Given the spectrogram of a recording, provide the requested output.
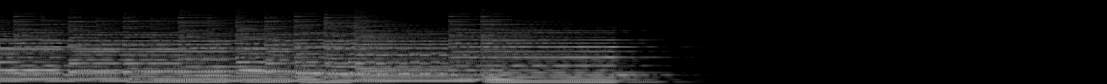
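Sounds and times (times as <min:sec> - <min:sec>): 
harpsichord playing an air: 0:00.0 - 0:06.6
cello playing an air: 0:00.0 - 0:06.9
violin playing an air: 0:00.0 - 0:06.9
flute playing an air: 0:00.0 - 0:07.0.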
